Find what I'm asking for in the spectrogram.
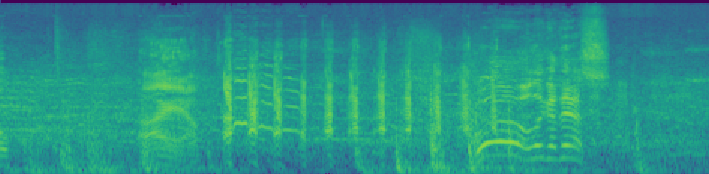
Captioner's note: laughs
